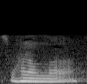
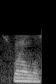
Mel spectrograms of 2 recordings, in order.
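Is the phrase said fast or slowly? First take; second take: slowly; fast. First: It is said slowly, one repetition at a time. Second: It is said quickly, run together in rapid repetition. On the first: The remembrance is done with reflection on its meaning. The speaker calls it right. "Kan tapi satu-satu" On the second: The remembrance is rushed without reflecting on its meaning. The speaker calls it wrong. "Terlalu cepat"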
